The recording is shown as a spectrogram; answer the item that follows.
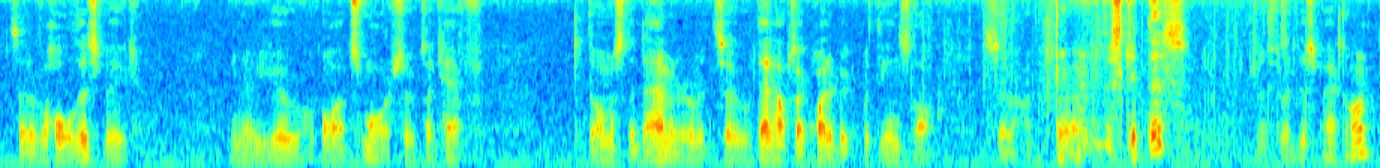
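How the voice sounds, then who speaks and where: A man's voice: fairly low pitch, animated, moderate pace, gravelly. A man giving a casual hands-on product overview in a rambling, matter-of-fact way, recorded indoors on a tablet microphone. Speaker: product reviewer. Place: living room indoors. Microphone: tablet's built-in microphone. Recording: noisy amateur tablet recording.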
